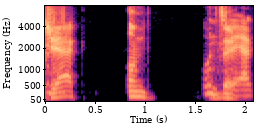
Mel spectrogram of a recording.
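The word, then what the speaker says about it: Jack Unterweger: I'm going to let Genevieve pronounce this name because I don't want to butcher it. Oh, Untberger. Jack Untberger.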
